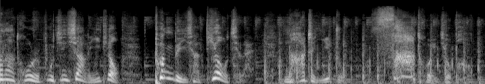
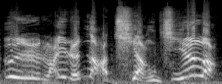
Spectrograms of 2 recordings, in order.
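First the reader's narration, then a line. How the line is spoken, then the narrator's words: Shouting loudly. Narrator (Chinese): 继而大喊 喊大叫起来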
